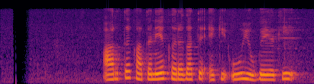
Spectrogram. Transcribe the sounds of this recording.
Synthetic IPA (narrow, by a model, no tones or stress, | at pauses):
art̪əkat̪ənəjəkəɾəɡat̪əʔækiʔuːjuɡəjət̪i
